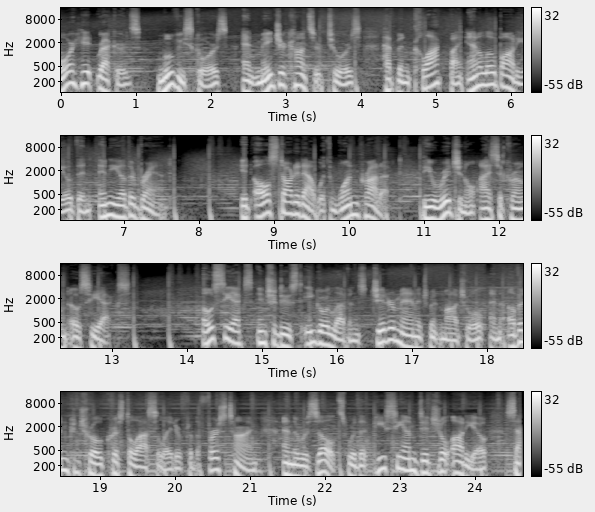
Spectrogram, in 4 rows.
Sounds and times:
Speech: 0.0s - 7.7s, 8.6s - 13.3s, 14.2s - 24.6s
Music: 0.0s - 24.6s.

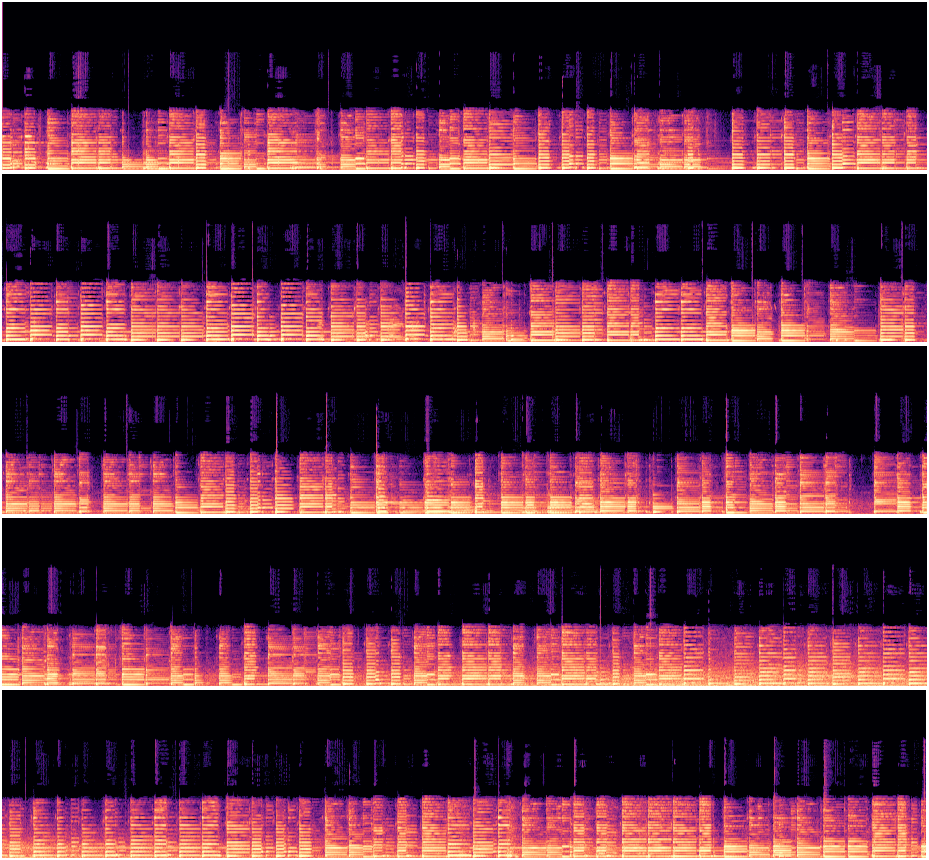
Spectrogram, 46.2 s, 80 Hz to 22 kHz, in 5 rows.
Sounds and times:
Bluegrass: 0.0s - 46.2s.

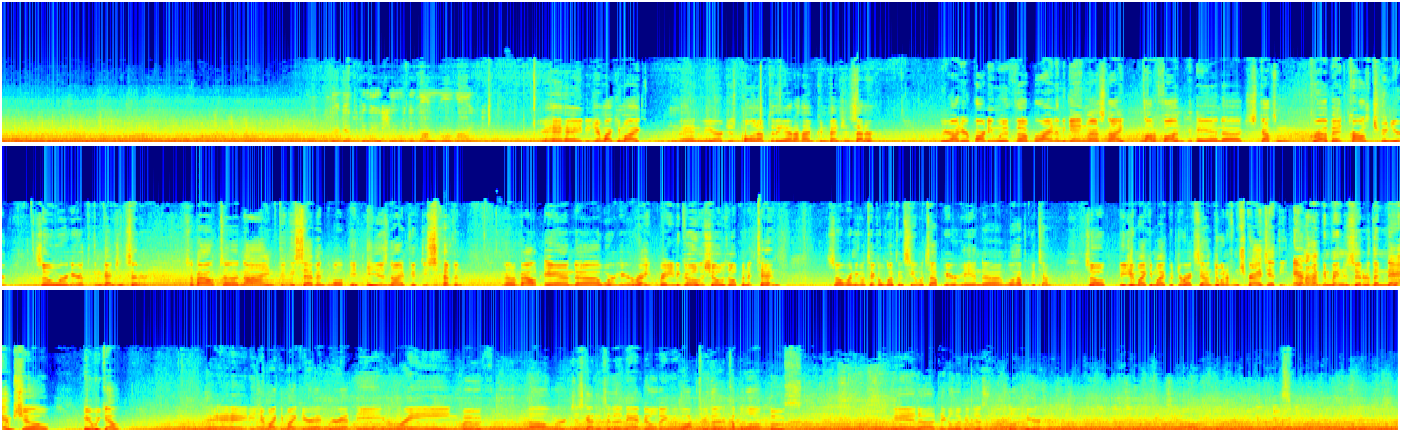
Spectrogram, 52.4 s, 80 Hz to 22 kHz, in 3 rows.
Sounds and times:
Speech: 11.7s - 27.2s, 27.8s - 36.5s, 37.5s - 45.0s, 46.1s - 48.0s.

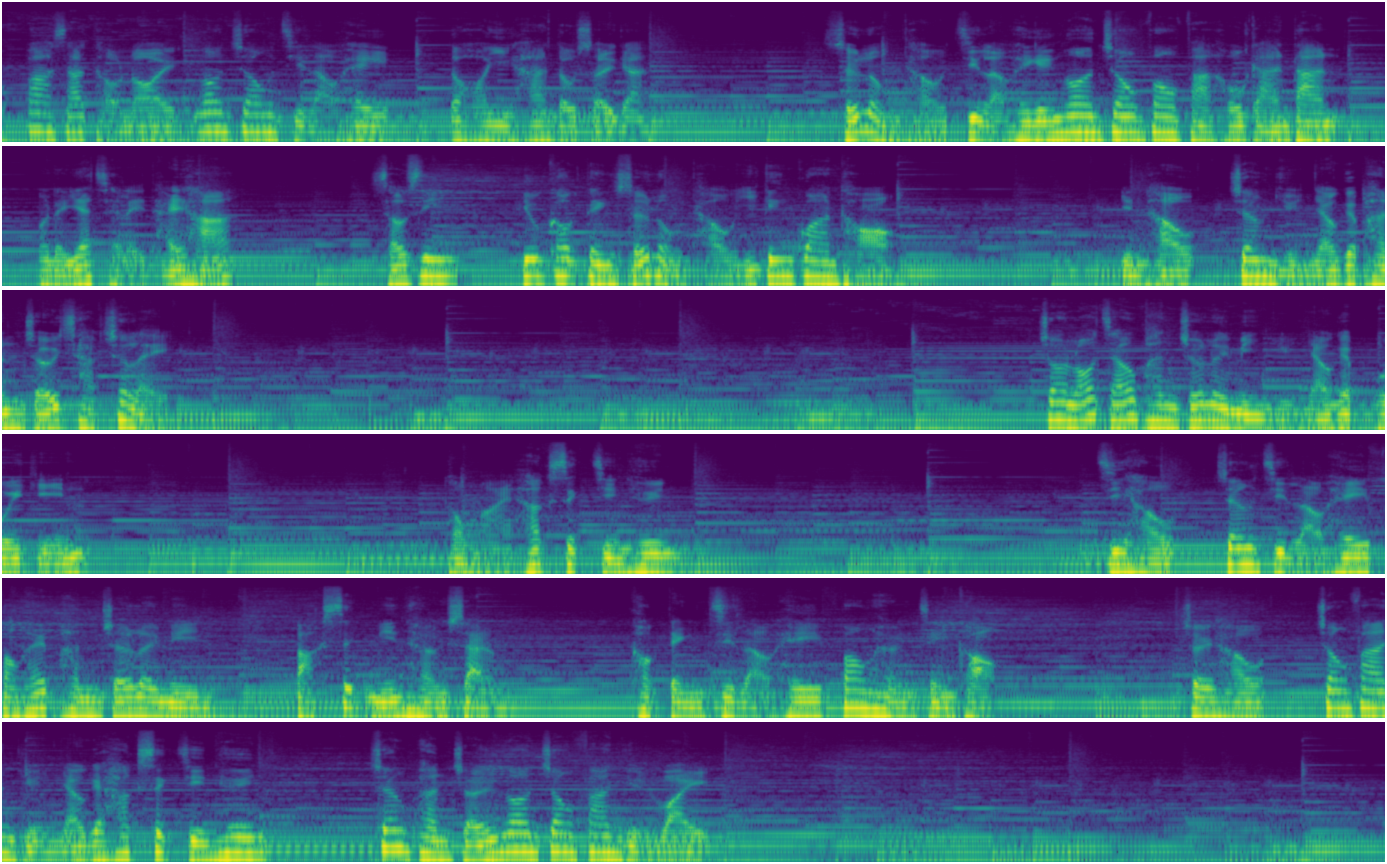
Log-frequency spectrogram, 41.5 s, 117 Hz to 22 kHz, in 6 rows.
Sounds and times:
Speech: 0.0s - 3.3s, 4.2s - 8.1s, 8.8s - 11.4s, 12.5s - 14.7s, 19.0s - 21.2s, 23.0s - 24.2s, 26.2s - 30.2s, 30.8s - 32.7s, 33.6s - 38.2s
Music: 0.0s - 41.4s.

